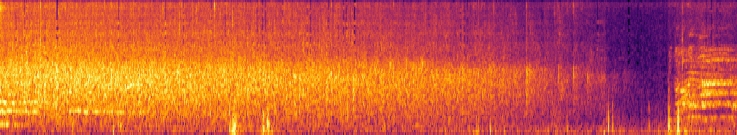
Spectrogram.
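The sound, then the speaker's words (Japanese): Sustained audience applause for about twelve seconds as a speaker is introduced, a dense steady clatter of many hands that gradually thins and fades, followed by a few moments of quieter background sound and a brief voice. “皆様大きな拍手をお願いいたします”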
